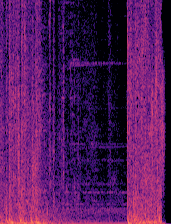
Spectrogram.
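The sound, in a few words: gunshot from Fortnite video game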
